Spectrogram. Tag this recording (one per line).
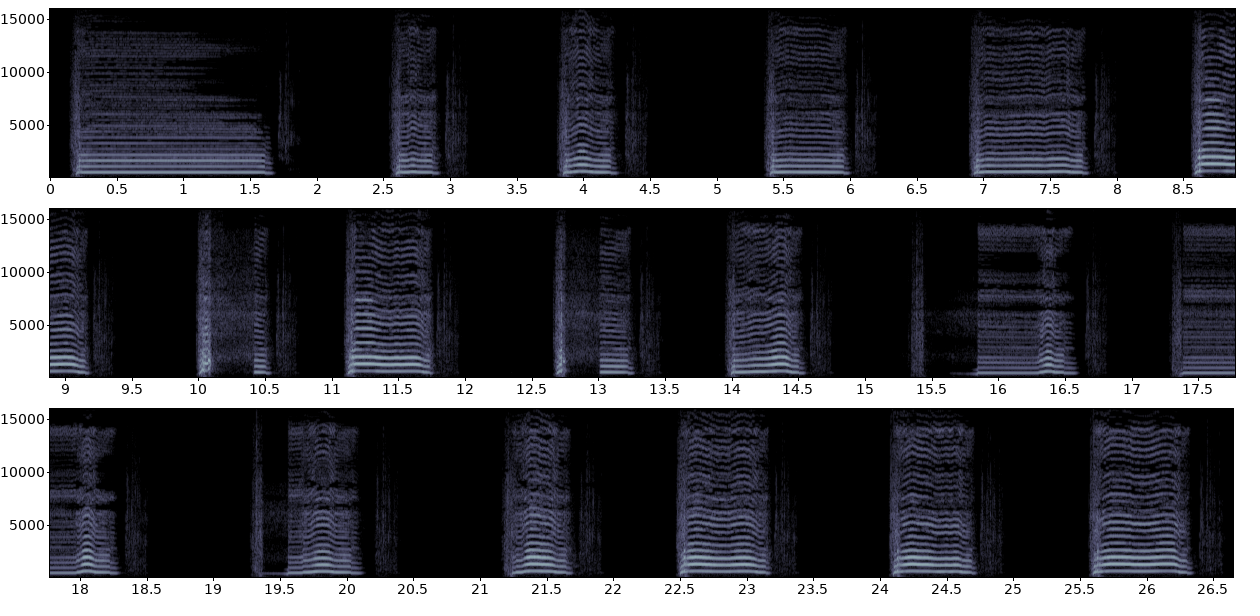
festival
harsh
horn
party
